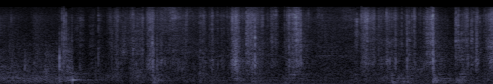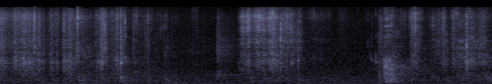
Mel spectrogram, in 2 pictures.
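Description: A paper plate rustles as pizza slices are pulled apart.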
